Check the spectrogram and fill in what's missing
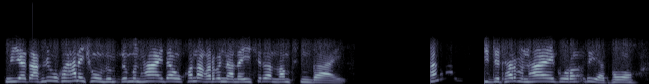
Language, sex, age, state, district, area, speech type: Bodo, female, 60+, Assam, Kokrajhar, rural, conversation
